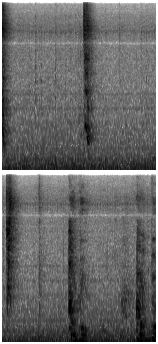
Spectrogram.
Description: Trying to get rid of the hiccups by scaring them away... Unfortunately it doesn't work but the attempt is hilarious.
